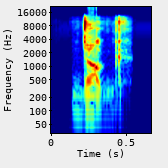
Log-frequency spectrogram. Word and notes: dog: British English

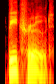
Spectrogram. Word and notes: beetroot: American English

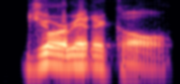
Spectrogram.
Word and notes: juridical: American English

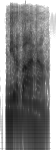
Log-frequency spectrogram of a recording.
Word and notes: nirvana: Indian

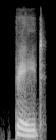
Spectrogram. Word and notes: paid: Indian

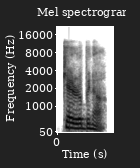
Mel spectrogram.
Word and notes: karabiner: Indian

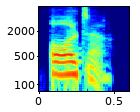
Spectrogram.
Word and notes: alter: Indian

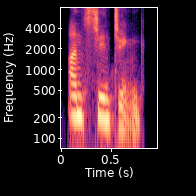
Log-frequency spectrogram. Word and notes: unstinting: Indian

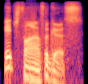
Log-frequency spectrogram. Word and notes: ichthyophagous: British English

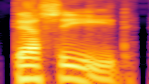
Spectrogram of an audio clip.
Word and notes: deseed: American English

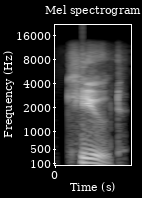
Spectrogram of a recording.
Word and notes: cute: American English

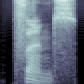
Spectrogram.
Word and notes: fence: British English

